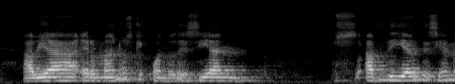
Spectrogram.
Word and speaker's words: Abdías: a pronunciar bien los libros, así como los pronuncie, así los va a decir. Había hermanos que cuando decían Abdías decían Adidas, o cuando decían Deuteronomio decían otras Deuteronomio, o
